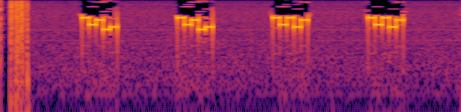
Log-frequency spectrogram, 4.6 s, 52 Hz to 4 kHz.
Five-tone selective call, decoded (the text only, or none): 85734 85734 85847 85847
